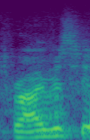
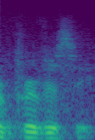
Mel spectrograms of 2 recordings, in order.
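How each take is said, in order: First: First syllable of "privacy" rhymes with "pry"; PRY-vuh-see pronunciation. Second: First syllable of "privacy" as in "privet"; PRIV-uh-see pronunciation. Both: Shown as a demonstration. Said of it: "our enunciation of various terms".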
